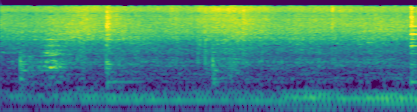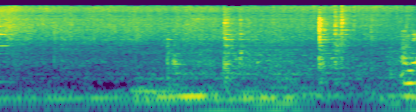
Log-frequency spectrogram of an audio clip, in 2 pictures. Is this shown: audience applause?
no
